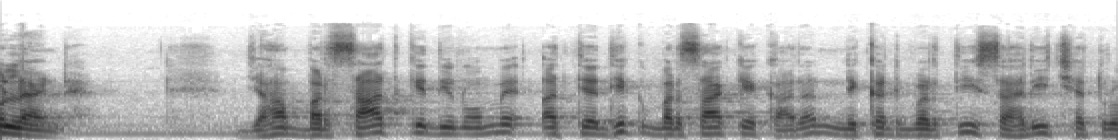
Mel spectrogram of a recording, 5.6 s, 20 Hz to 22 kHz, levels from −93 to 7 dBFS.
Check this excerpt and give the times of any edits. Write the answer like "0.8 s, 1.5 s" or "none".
none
